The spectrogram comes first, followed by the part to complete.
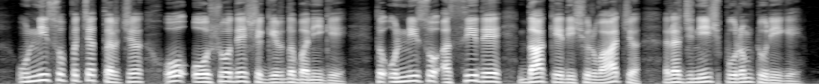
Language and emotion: Dogri, neutral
